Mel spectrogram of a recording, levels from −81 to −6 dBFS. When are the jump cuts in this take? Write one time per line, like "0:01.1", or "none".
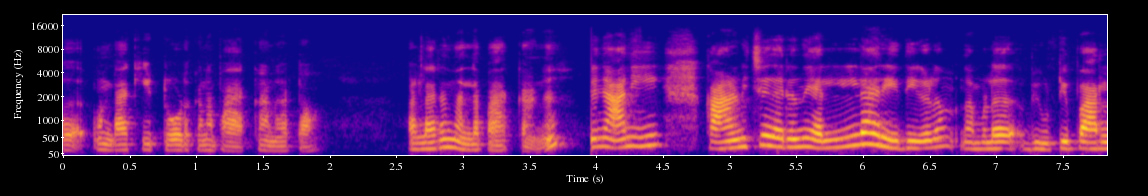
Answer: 0:03.9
